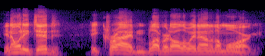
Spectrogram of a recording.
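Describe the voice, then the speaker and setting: A man's voice: fairly high pitch, lively intonation, fast talker, close to an everyday voice. A man playing a tough, wry insurance investigator in 1950s radio style, clipped, dry and sardonic. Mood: brusque, sardonic. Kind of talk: 1950s radio detective acting. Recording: noisy vintage radio recording.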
